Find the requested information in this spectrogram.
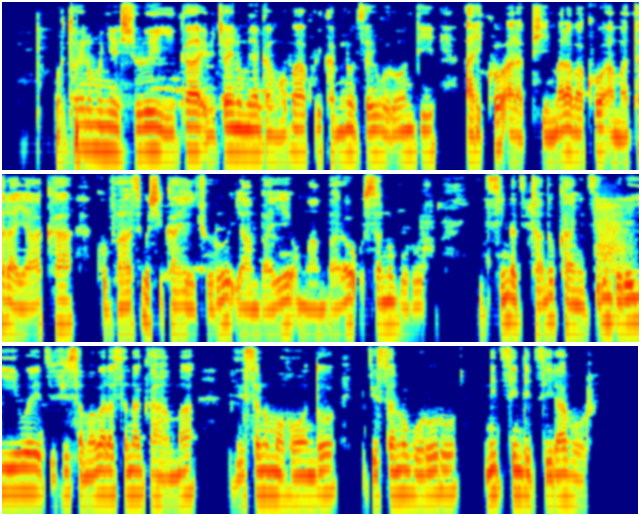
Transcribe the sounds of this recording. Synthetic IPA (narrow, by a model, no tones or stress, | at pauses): utʰoje̞numuɲe̞ːʃuɾijiːɡaiβid͡ʒaːɲenumujaɡaŋ̥hoβakuɾikʰaminuːzajuβuɾuːndiaɾikʰo̞ʔa̰ɾapʰiːmaɾaβakʰo̞ʔa̰mataɾajakʰakuvahaːsiɡuʃikahe̞ːd͡ʒuɾujaːmbaje̞umŋaːmbaɾo̞ʔusanuβuɾuɾu | int͡siːndazitʰaːndukʰaɲe̞ziɾimbe̞ɾe̞jiːwe̞zifisamaβaɾasanaɡahama | izisanumuɦo̞ːndo̞ | izisanuβuɾuɾu | niz̥iːndiz̥iɾaβuɾḁ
